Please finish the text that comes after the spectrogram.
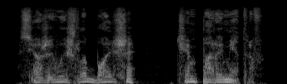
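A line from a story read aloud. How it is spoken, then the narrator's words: Apologetic whisper. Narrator (Russian): извиняющимся тоном прошептал Фло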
